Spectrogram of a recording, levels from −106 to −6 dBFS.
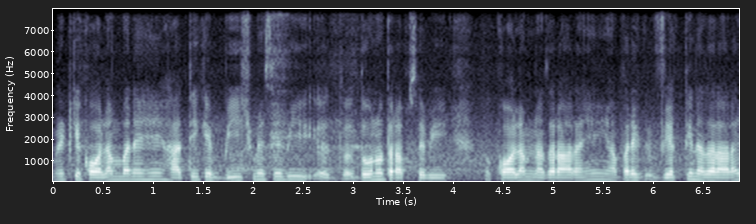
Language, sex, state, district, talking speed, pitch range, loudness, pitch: Hindi, male, Chhattisgarh, Bilaspur, 245 wpm, 125-145 Hz, -19 LUFS, 135 Hz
